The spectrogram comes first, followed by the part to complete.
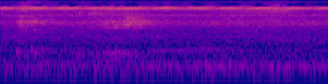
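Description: A steady low mechanical drone in the background, with no words over it.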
